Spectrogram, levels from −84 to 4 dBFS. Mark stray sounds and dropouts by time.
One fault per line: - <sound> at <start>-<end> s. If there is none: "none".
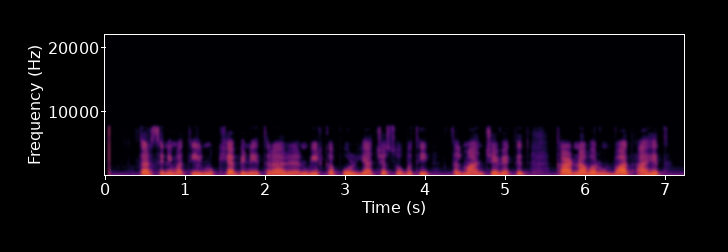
none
